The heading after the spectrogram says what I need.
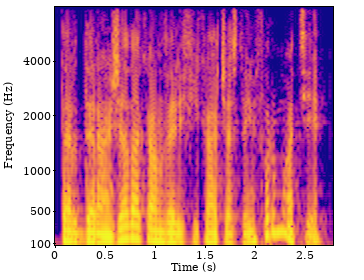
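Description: A man voicing a calm, measured old judge who speaks in a level, deliberate way. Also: mid-range voice.

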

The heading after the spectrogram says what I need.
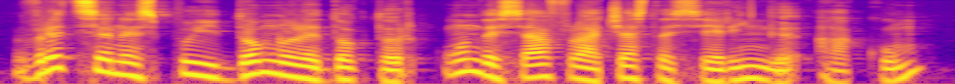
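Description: A man voicing a calm, measured old judge who speaks in a level, deliberate way. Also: medium pitch, lightly acted.

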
